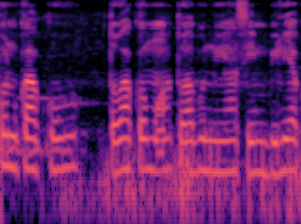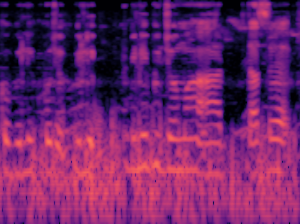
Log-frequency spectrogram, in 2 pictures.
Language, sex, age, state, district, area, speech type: Santali, male, 18-30, West Bengal, Malda, rural, spontaneous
